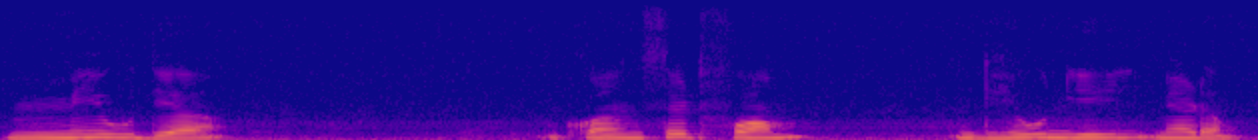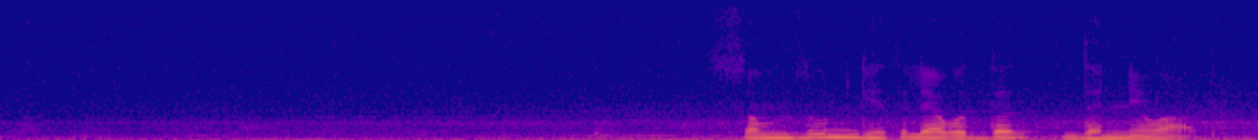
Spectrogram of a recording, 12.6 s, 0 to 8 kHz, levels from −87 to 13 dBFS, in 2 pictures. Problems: background sounds at intervals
